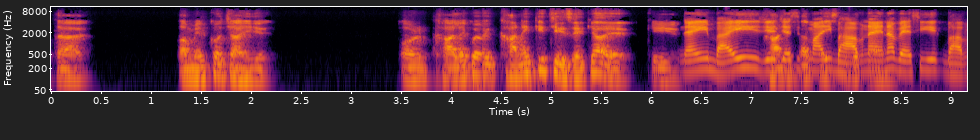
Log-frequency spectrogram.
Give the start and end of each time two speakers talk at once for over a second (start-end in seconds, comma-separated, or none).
7.1-8.5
